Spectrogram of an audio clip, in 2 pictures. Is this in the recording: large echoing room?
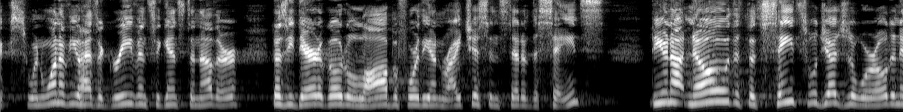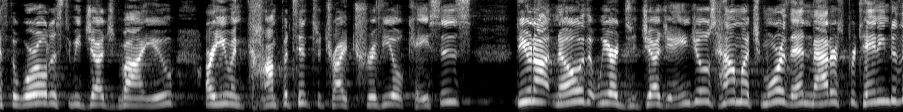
yes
